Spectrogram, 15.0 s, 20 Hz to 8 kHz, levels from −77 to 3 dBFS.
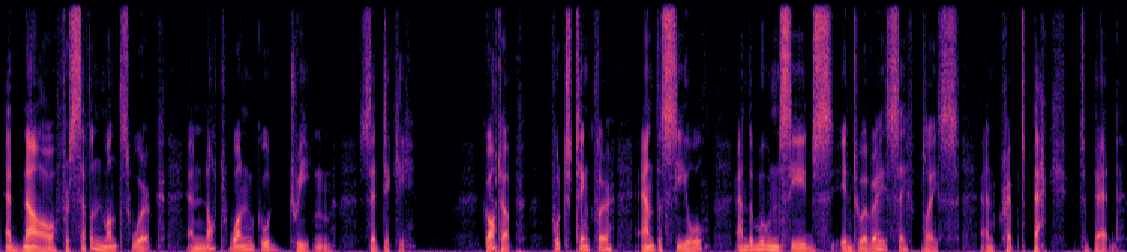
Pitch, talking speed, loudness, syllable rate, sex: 100 Hz, 135 wpm, -23 LUFS, 3.5 syllables/s, male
